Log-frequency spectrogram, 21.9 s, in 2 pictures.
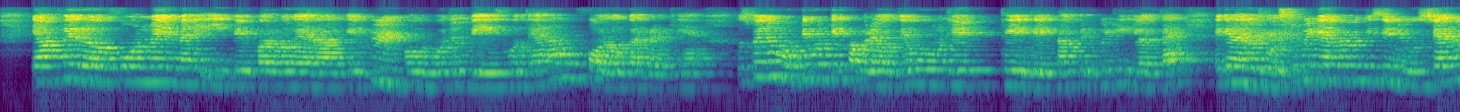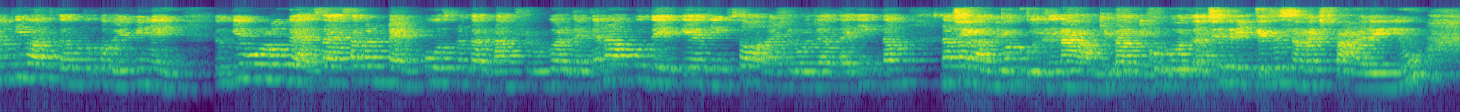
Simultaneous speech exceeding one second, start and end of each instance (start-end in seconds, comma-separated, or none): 18.0-20.5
